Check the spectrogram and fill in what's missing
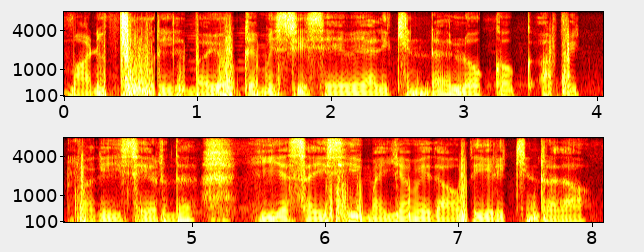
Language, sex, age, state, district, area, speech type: Tamil, male, 18-30, Tamil Nadu, Perambalur, rural, read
